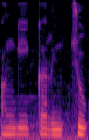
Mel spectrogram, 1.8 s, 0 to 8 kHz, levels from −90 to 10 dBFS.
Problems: constant background noise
